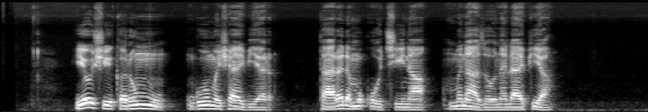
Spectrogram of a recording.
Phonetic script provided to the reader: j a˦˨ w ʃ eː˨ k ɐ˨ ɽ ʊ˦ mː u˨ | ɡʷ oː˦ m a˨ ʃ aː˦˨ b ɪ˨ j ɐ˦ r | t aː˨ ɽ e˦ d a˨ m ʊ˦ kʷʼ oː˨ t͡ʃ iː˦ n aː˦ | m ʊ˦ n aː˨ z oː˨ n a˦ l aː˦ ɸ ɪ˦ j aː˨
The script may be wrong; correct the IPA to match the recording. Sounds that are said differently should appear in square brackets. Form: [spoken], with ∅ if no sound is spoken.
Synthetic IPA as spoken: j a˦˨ w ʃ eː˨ k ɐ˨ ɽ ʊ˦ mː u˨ | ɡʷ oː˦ m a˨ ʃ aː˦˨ b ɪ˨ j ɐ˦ r | t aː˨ ɽ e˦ d a˨ m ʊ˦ kʷʼ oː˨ t͡ʃ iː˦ n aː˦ | m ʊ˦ n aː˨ z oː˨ n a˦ l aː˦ ɸ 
